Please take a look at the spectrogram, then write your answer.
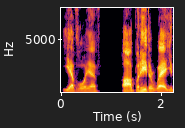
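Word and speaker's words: Evloev: do go mavsar and i can tell you the ufc play-by-play announcers pronounce the last name differently so i sort of say eev loya right ev loyev is passable per michael laplante and zac candido our producers but i actually go iavloyev uh but either way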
